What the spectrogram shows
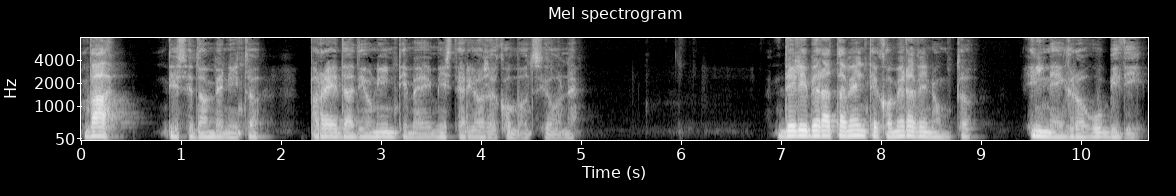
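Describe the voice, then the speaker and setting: Husky man, measured narration, literary audiobook. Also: fairly low pitch, steady tone, warm tone.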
